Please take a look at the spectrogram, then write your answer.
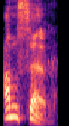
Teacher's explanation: Hear that little R, rolling R at the end?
